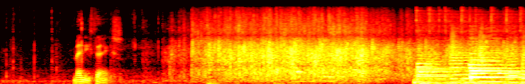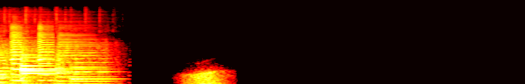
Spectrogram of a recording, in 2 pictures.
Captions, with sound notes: Many thanks. [ Clapping and music ]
